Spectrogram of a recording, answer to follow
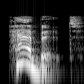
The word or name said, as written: habit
